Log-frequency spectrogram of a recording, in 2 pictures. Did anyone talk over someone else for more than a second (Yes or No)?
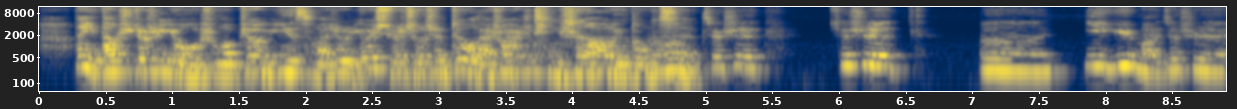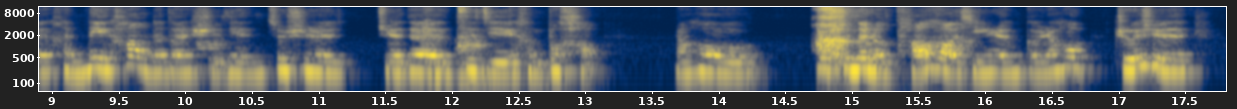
No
